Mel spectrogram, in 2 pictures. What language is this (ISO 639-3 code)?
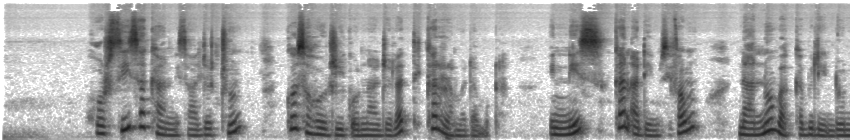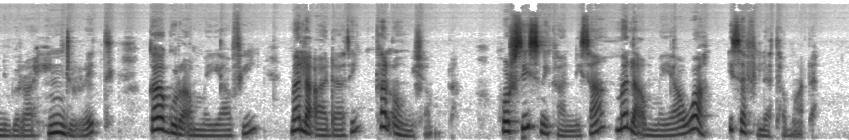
orm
